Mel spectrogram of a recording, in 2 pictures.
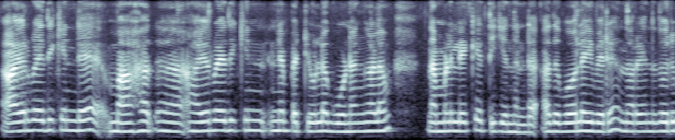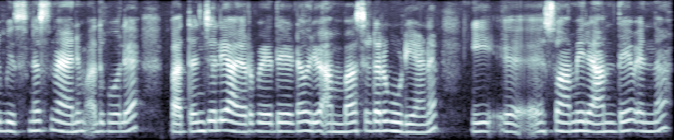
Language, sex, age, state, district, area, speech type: Malayalam, female, 45-60, Kerala, Wayanad, rural, spontaneous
